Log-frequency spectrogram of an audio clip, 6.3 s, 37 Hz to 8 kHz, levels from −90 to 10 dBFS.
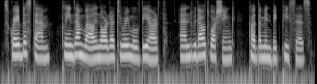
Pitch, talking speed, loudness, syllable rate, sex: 205 Hz, 190 wpm, -16 LUFS, 4.9 syllables/s, female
